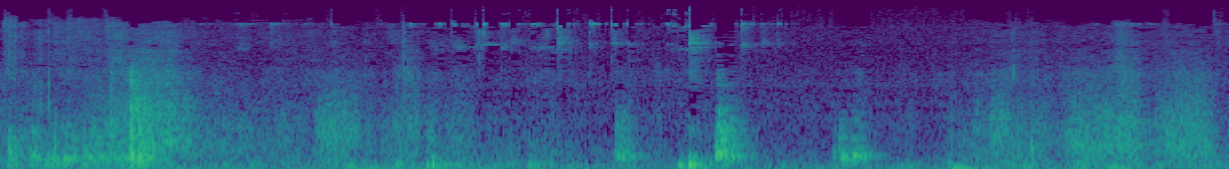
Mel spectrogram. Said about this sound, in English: Behind me, our puppy was going onto the bookshelf and picking up his bones. And he was deciding from one bone to another. And he'd pick it up and put it down. He'd pick it up and put it down.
